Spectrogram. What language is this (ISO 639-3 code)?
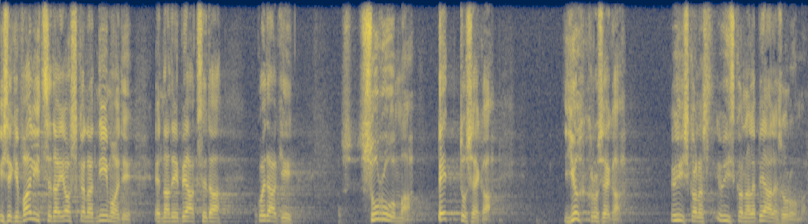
est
